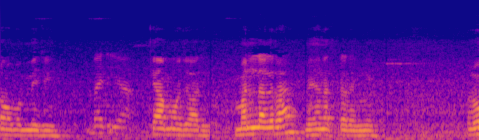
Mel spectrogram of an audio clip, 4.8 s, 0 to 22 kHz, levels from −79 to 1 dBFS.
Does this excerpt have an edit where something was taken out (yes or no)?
yes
